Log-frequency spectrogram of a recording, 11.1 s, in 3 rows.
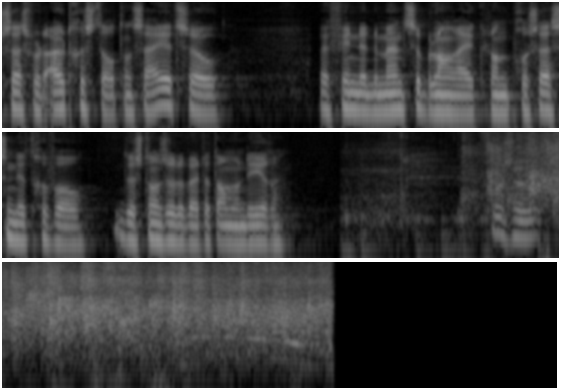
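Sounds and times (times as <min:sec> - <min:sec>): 
speech: 0:00.0 - 0:06.1, 0:07.0 - 0:07.5
audience applause in a council meeting: 0:06.7 - 0:09.7.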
